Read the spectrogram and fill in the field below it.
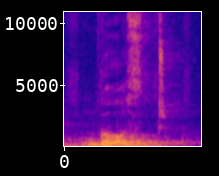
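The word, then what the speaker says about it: ghost: गलत है ना, क्या है ये गोस्ट है, गोस्ट, ठीक है, एक तो ये ध्यान में रखना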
